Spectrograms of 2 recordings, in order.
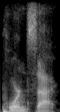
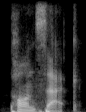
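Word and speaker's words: Pornsak: The writer for Absolute Green Arrow and for Absolute Black Canary his name is spelled Pornsack, but he pronounces it Ponsack.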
